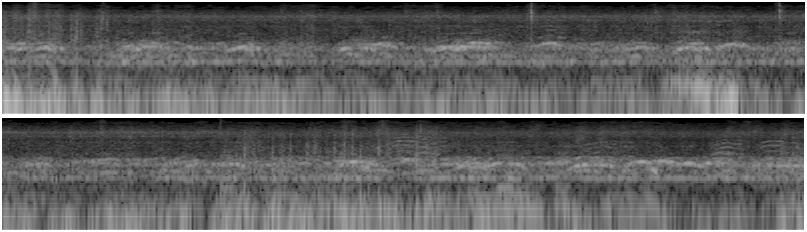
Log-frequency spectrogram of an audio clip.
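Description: A dense chorus of many snow geese calling at once: constant, overlapping high yelps and honks from a large flock.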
